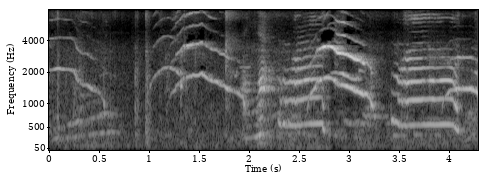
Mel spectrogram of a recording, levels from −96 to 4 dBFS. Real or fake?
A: real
